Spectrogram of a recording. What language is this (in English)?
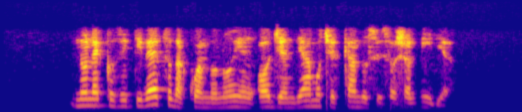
Italian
